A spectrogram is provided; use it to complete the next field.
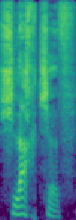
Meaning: battleship
- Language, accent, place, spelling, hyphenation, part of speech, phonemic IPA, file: German, Germany, Berlin, Schlachtschiff, Schlacht‧schiff, noun, /ˈʃlaxtˌʃɪf/, De-Schlachtschiff.ogg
